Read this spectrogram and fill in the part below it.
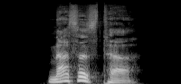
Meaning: inflection of nass: 1. strong/mixed nominative masculine singular superlative degree 2. strong genitive/dative feminine singular superlative degree 3. strong genitive plural superlative degree
- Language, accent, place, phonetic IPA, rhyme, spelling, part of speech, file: German, Germany, Berlin, [ˈnasəstɐ], -asəstɐ, nassester, adjective, De-nassester.ogg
